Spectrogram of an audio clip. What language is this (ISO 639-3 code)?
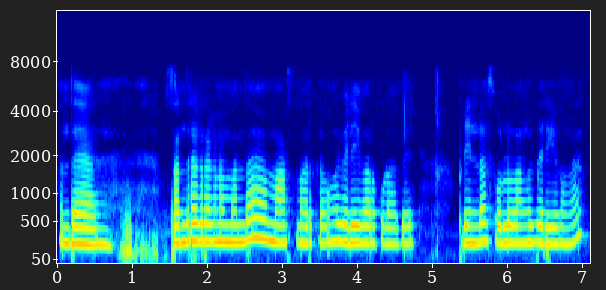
tam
